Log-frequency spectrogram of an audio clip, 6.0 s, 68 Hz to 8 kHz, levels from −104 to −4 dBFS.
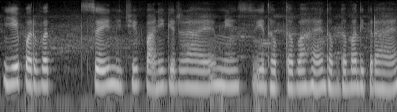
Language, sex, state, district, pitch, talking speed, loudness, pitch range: Hindi, female, Maharashtra, Nagpur, 205 Hz, 180 wpm, -37 LUFS, 195-210 Hz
